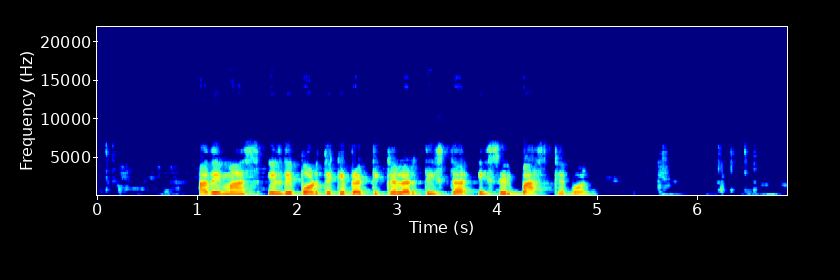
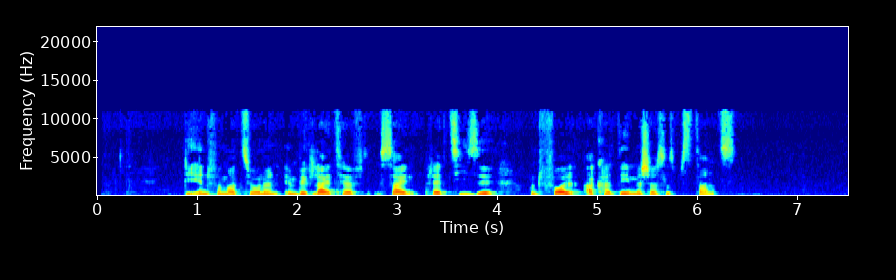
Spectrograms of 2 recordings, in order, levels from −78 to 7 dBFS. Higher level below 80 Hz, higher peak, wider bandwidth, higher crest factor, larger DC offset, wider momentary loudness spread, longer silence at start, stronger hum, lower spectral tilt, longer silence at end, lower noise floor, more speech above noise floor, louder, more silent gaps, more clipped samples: about the same, -54 dBFS vs -54 dBFS; about the same, -2 dBFS vs 0 dBFS; second, 7 kHz vs 11.5 kHz; about the same, 18 dB vs 20 dB; neither; second, 9 LU vs 16 LU; first, 1 s vs 0.85 s; neither; about the same, -6 dB/octave vs -5.5 dB/octave; second, 0.15 s vs 1.15 s; second, -55 dBFS vs -62 dBFS; second, 39 dB vs 43 dB; first, -16 LUFS vs -20 LUFS; first, 5.30-5.47 s vs none; neither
